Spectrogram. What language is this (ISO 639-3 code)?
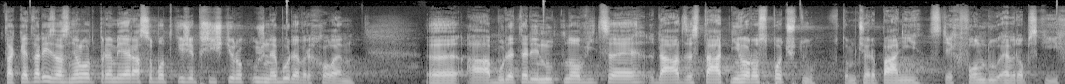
ces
